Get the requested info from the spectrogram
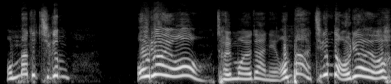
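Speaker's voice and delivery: high, loud, insistent daughter voice; acted-out daughter's high-pitched pep talk; daughter cheering mom on. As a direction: urge mom on like an excited daughter. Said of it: "우리 딸이 하는 말".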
